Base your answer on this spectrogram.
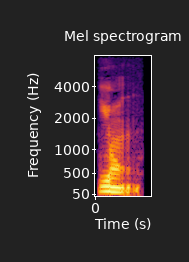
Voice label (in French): "yong3", chinois; Cours-de-Chinois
